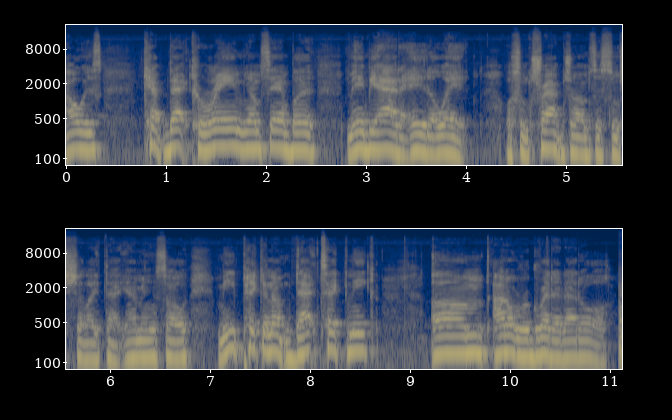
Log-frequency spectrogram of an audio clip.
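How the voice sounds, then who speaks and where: Somewhat breathy, a man talks at a fairly high pitch and a fairly quick pace. His loudness stays very even, and his pitch variation is ordinary. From Brooklyn, New York (Bed-Stuy, Fort Greene). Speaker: hip hop producer. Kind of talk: casual interview.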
